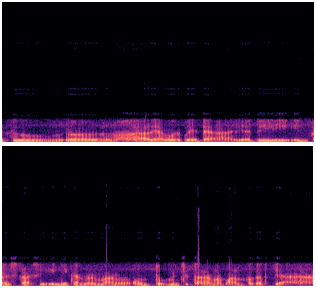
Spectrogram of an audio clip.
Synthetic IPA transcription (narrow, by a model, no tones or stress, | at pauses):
t̪uəha̰ljaŋbərbeda̰d͡ʒa̰diinfɛst̪asiʔinikanmemaŋṵnt̪ʊk̚məɲt͡ʃip̚t̪akanlampakanpəkərd͡ʒa̰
